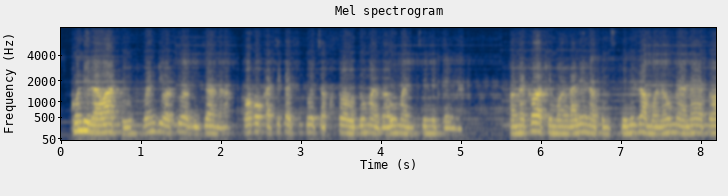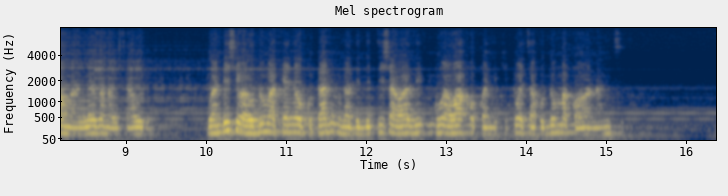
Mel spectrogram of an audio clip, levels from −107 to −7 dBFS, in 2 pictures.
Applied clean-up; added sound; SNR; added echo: neural separator model SepFormer DNS4.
